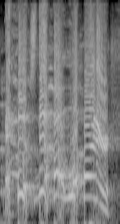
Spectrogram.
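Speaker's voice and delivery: high shriek of shock; real high-pitched outraged scream. Real, not acted. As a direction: scream out that you were tricked. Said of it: "That scream just made Summer jump".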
